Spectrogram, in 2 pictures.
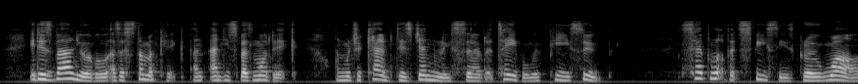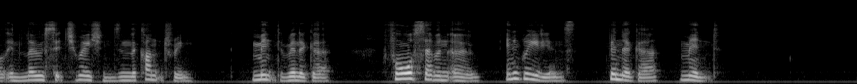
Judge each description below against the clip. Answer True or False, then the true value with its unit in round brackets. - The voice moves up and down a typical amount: True (4.1 semitones)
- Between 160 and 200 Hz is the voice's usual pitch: True (185 Hz)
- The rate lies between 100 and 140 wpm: True (135 wpm)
